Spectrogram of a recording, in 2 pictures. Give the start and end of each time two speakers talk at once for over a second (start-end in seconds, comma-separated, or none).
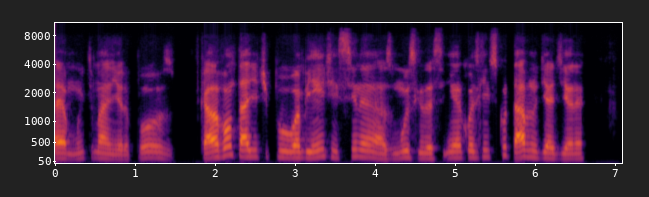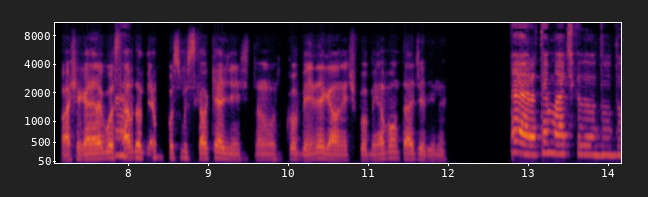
none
